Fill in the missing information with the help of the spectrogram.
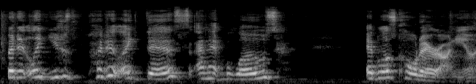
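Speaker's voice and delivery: ordinary talk, nothing marked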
